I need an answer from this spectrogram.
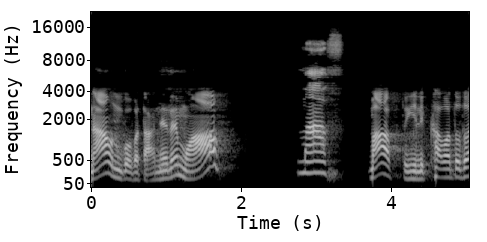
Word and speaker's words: معاف: ایک منٹ نا ان کو بتانے دیں۔ معاف تو یہ لکھا ہوا تو ہے، یہ کیا ہے؟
